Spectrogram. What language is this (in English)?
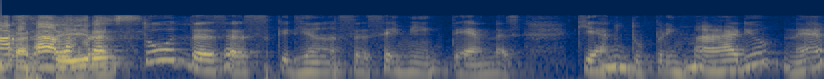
Portuguese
